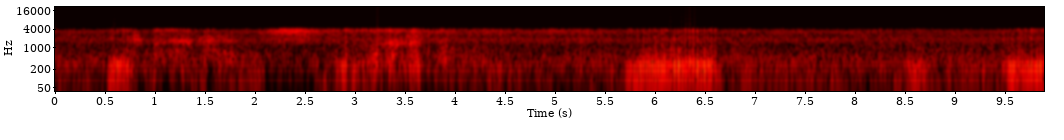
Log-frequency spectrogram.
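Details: Sleeping under the covers and overheated, bulldog Stargazer Lily Rose gives low snores; scattered soft rustles and clicks early on, then one strong rumbling snore near six seconds and shorter ones after.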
